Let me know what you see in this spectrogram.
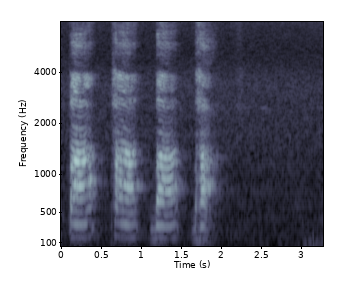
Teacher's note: पावर्ग आपका ओष्ठ है। हमारे दोनों होंठ आपस में चिपकेंगे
